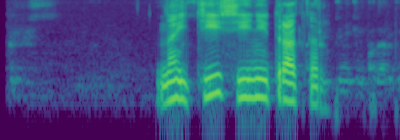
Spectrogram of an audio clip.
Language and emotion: Russian, neutral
